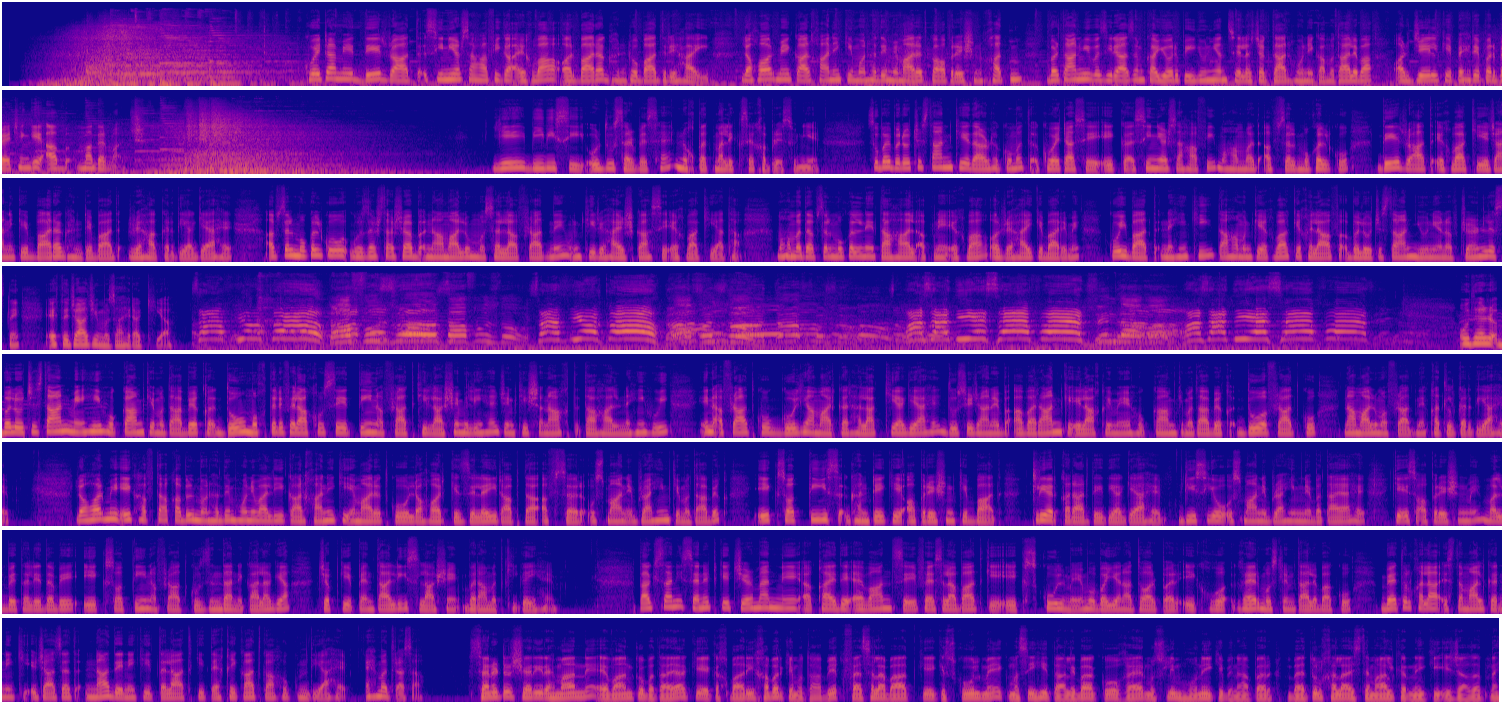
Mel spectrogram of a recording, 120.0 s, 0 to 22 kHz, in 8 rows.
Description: نومبر 10 : شام پانچ بجے کا نیوز بُلیٹن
